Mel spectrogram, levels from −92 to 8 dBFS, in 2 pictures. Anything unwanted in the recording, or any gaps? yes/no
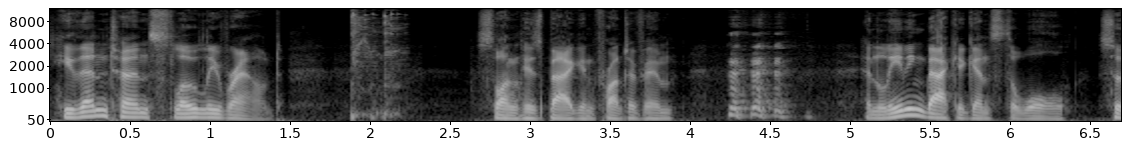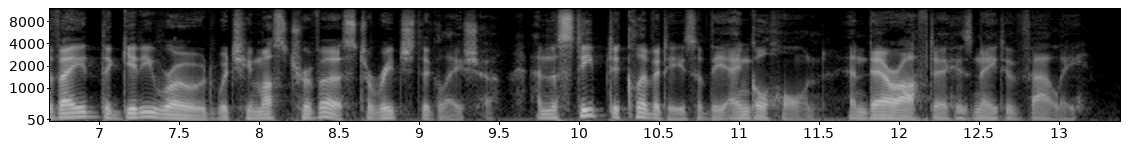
yes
